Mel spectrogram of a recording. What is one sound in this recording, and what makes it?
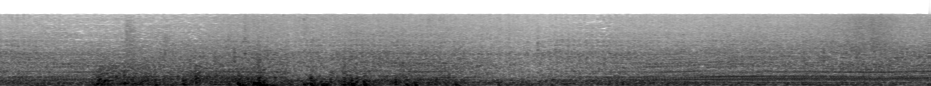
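Water splashes as a boat is pushed through it.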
